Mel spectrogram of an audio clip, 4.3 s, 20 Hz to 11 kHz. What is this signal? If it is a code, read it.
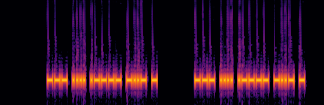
Morse code, heard as a keyed tone, about 50 wpm, 700 Hz. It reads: OH1XT OH1XT
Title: DXCC-100 Call Signs - 5 Characters - Repeated 3x - 50wpm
